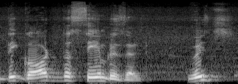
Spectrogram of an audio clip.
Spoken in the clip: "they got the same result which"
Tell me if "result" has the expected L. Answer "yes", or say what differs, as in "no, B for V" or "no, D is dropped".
yes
